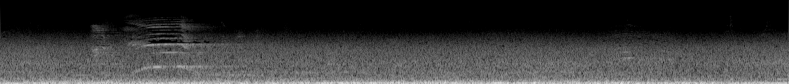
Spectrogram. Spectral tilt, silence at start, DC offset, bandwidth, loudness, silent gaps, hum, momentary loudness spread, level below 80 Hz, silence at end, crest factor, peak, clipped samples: -7.5 dB/octave; 0 s; under 0.1%; 7.2 kHz; -22 LUFS; none; none; 3 LU; -18 dBFS; 0 s; 12 dB; -4 dBFS; under 0.1%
